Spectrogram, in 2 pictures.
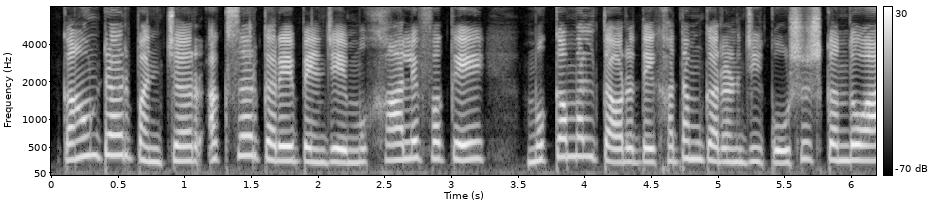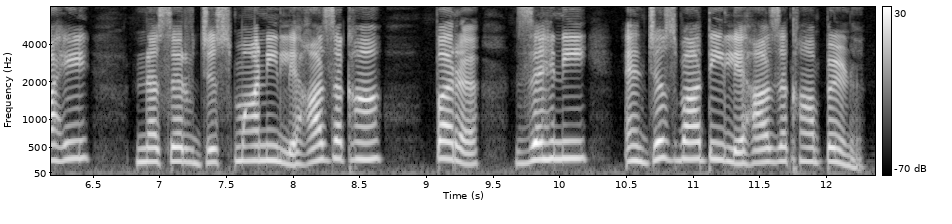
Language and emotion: Sindhi, neutral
